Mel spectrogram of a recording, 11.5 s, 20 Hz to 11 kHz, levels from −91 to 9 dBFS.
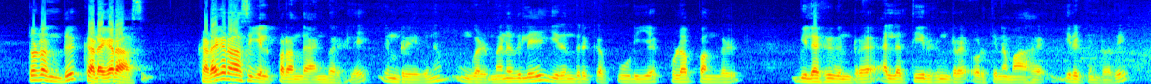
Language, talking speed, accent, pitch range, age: Tamil, 85 wpm, native, 115-135 Hz, 50-69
